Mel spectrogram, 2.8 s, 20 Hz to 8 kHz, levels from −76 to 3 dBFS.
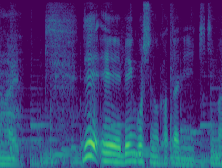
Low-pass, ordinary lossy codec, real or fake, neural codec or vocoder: none; none; real; none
